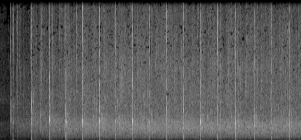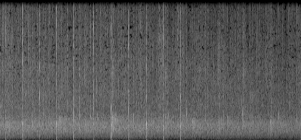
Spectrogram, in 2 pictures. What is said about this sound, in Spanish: Y yo creo que todos nosotros nos mírenos y le demos la bienvenida a nuestra iglesia con un gran aplauso.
